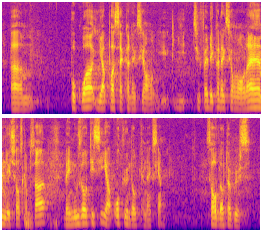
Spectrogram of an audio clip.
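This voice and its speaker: A man at medium pitch with fairly even intonation, a moderate pace, long, frequent pauses and big swings in loudness. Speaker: citizen asking a question. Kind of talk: public Q&A question. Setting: public meeting hall with audience. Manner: halting.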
